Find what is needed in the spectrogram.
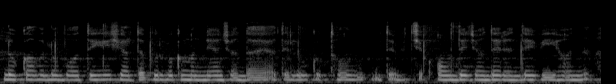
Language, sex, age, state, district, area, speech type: Punjabi, female, 18-30, Punjab, Fatehgarh Sahib, rural, spontaneous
